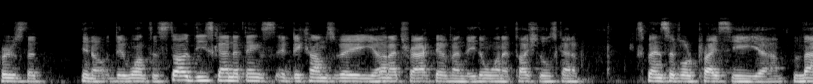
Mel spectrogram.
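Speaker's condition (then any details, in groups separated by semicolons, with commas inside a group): No condition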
